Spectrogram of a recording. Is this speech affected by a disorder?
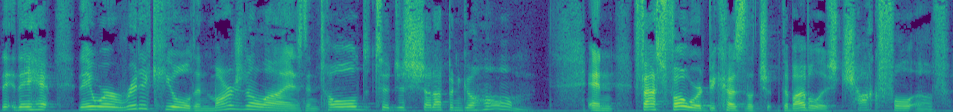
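No.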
